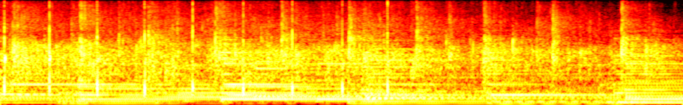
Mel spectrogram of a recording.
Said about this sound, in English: Let's give our God a hand clap. Come on, you can do better than that, church. Let's go.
